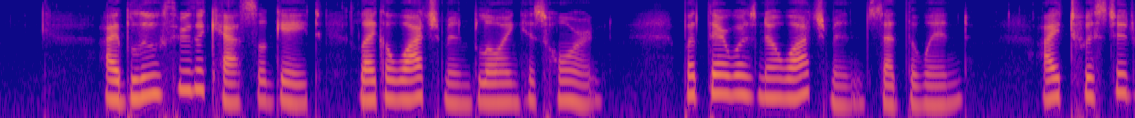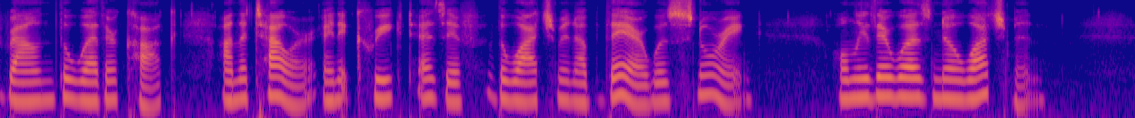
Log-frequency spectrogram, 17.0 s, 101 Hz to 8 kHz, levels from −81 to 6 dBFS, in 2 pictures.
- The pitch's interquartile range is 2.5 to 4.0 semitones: Yes, average, 3.0 semitones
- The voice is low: No, high, 205 Hz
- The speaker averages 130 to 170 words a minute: Yes, average, 160 wpm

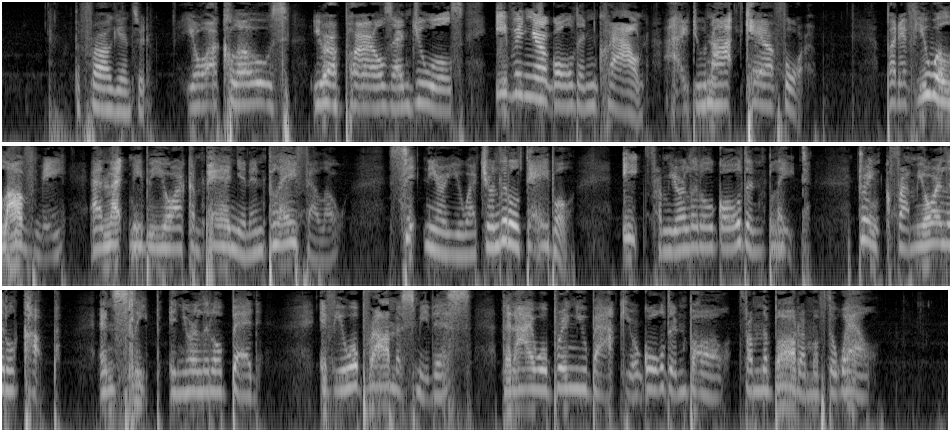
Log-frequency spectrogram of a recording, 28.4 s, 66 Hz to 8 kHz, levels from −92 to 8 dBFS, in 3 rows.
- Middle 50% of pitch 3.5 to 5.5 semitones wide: No, average, 2.8 semitones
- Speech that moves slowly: No, average, 165 wpm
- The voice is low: No, high, 240 Hz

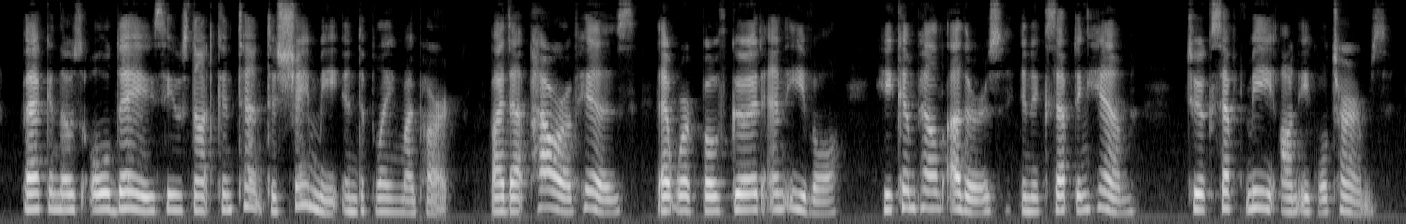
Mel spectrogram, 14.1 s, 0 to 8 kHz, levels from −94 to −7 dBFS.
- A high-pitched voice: Yes, high, 195 Hz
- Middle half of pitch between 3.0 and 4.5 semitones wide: No, narrow, 2.4 semitones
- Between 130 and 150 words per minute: No, average, 165 wpm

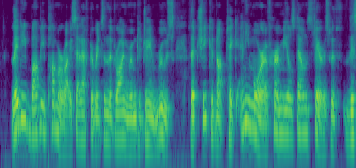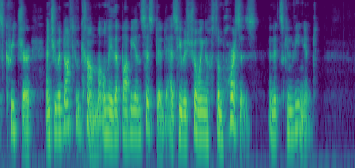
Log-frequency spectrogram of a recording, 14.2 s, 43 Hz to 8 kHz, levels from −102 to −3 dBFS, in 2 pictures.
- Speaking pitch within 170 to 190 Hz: No, low, 130 Hz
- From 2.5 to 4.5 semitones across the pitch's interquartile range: Yes, average, 3.7 semitones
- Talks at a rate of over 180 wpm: Yes, average, 195 wpm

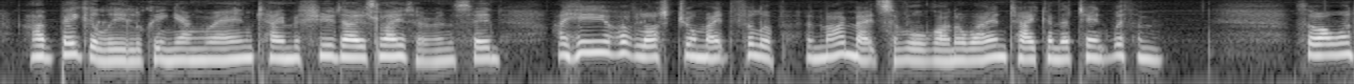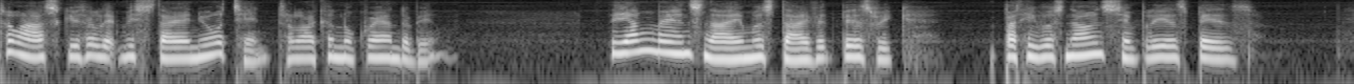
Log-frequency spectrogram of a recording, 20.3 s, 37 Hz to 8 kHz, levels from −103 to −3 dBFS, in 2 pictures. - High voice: Yes, high, 200 Hz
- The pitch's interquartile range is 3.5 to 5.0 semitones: No, average, 3.1 semitones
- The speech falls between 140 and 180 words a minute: No, average, 200 wpm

